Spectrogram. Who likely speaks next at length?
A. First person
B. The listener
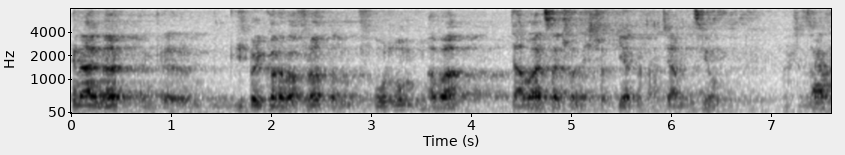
B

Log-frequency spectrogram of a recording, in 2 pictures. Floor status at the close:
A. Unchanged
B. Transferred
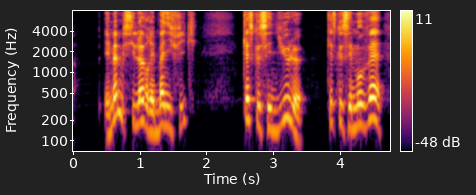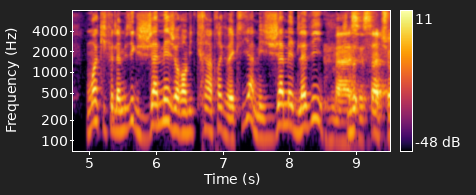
B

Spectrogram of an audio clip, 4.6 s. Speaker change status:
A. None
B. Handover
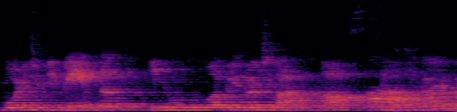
B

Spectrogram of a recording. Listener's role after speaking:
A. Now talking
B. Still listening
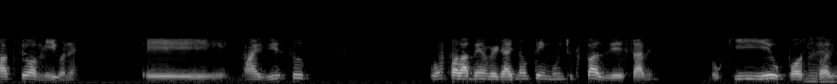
B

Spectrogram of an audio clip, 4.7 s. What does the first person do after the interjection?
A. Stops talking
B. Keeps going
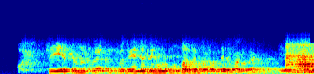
B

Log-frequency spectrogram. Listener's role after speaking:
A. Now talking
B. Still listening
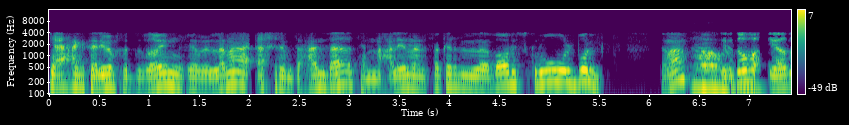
B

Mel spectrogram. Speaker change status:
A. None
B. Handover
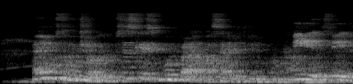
B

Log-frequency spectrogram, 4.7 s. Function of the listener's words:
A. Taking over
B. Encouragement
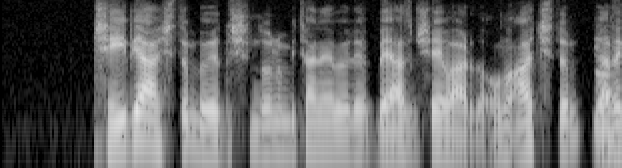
B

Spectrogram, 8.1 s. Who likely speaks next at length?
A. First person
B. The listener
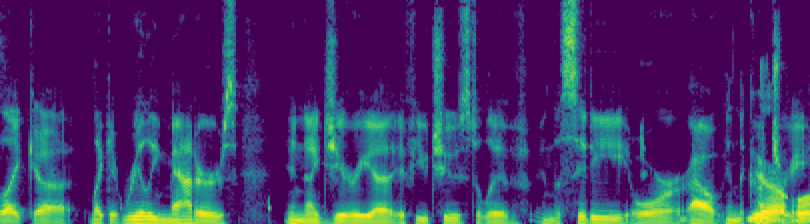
B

